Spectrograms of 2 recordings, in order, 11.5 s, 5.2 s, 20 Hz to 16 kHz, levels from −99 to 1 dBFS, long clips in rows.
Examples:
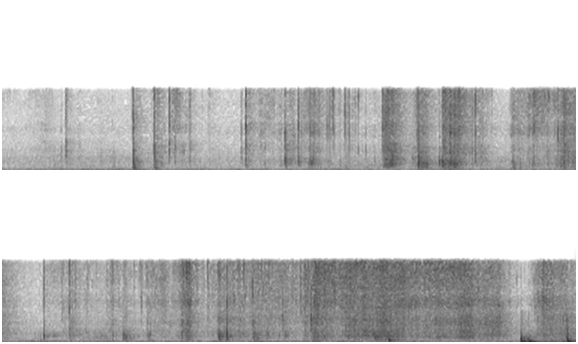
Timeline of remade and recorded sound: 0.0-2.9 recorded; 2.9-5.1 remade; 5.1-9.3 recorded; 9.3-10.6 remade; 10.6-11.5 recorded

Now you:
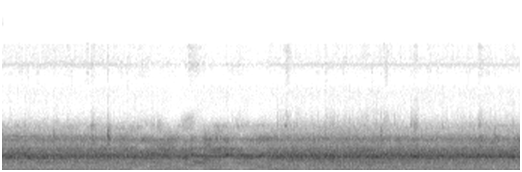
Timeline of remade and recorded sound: 0.0-1.3 recorded; 1.3-2.7 remade; 2.7-5.2 recorded

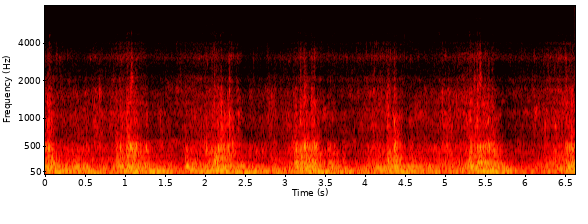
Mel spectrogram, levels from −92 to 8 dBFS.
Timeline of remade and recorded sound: 0.0-1.2 recorded; 1.2-2.0 remade; 2.0-6.6 recorded

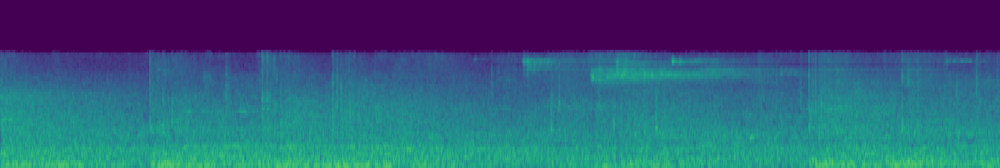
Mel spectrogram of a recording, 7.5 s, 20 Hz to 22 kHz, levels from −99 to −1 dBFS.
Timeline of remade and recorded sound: 0.0-3.8 recorded; 3.8-4.7 remade; 4.7-5.2 recorded; 5.2-7.1 remade; 7.1-7.5 recorded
